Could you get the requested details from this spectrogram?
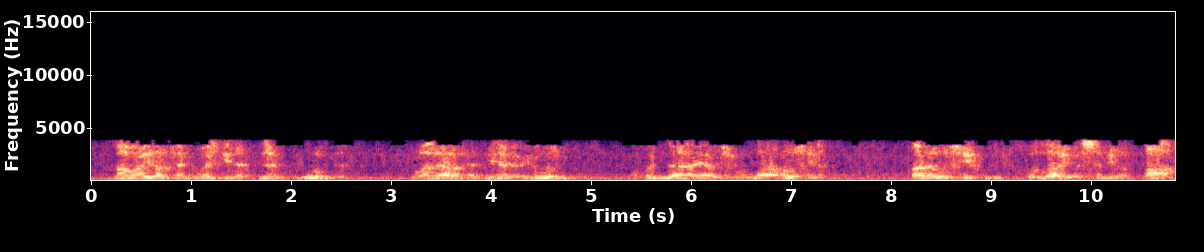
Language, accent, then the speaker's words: Arabic; Syria; يمكن موجودة عندكم موجود عندنا في سوريا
